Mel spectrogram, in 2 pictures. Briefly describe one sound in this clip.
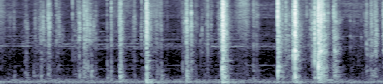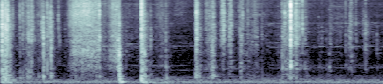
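A plastic case rattles and clicks as hands turn it over.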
